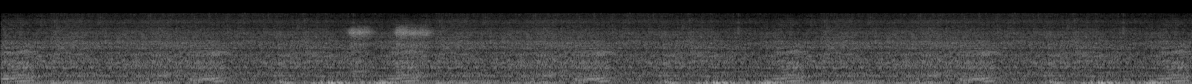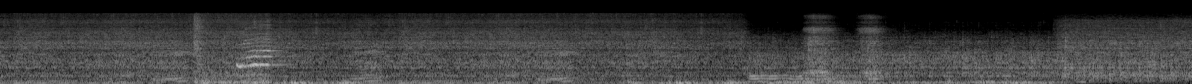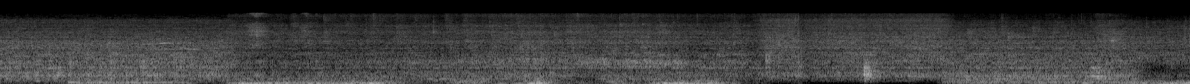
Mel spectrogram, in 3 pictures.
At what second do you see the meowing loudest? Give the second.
14 s.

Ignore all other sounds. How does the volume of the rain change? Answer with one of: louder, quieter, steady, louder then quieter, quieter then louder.
steady.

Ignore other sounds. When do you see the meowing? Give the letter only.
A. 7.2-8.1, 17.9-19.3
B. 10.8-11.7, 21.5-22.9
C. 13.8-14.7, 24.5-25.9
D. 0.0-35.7
C.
